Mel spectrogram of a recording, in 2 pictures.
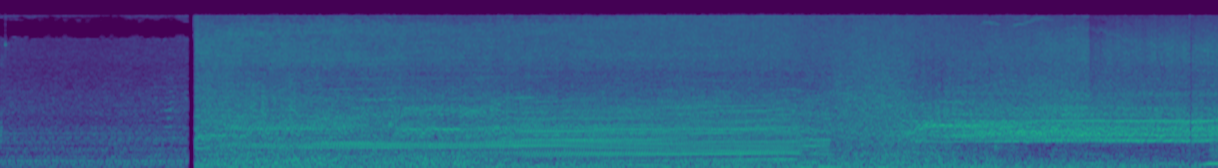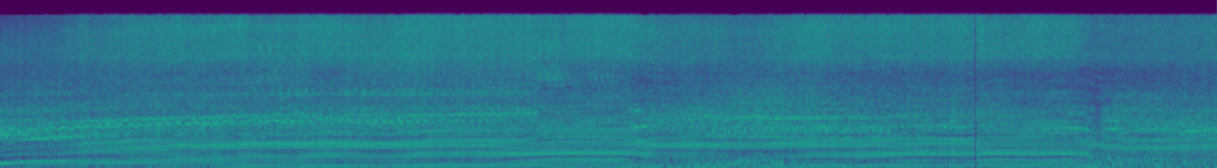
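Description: Car engine revving hard while the car drifts and slides, loud and close, with repeated rises and falls in pitch and a tire squeal, after a brief quieter start; voices talk over it at times.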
